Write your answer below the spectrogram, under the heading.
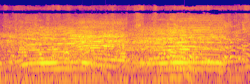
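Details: Rampaging cattle coming down from a truck and stumbling into a ditch. A deep, steady lowing holds almost unbroken for five seconds, swelling twice in loudness, with faint talk in the background.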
